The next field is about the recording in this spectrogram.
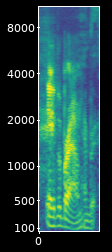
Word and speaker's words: Eva Braun: So Jason asks, from the perspective of Catholic theology and canon law, how would the church view Adolf Hitler's marriage to Eva Braun? Did I pronounce that correctly? – Yeah, Eva Braun. Braun.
